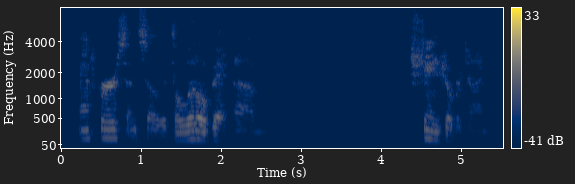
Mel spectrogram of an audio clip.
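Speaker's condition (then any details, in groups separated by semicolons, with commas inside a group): No condition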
